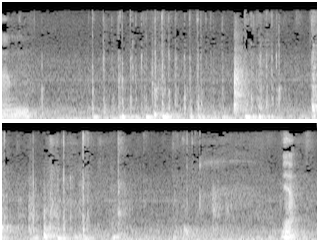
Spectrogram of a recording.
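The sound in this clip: Java code being typed on a computer keyboard: many rapid, uneven keystrokes clatter steadily, with occasional louder key presses standing out from the stream.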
